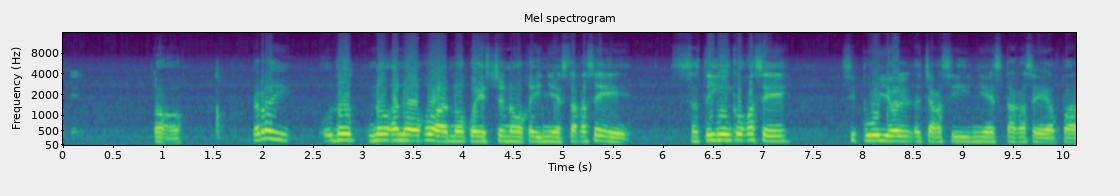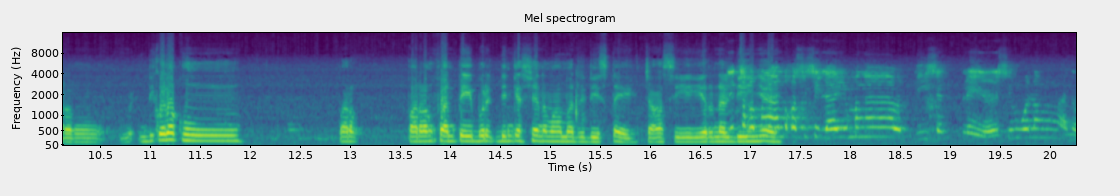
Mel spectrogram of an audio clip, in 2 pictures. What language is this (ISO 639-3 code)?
fil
